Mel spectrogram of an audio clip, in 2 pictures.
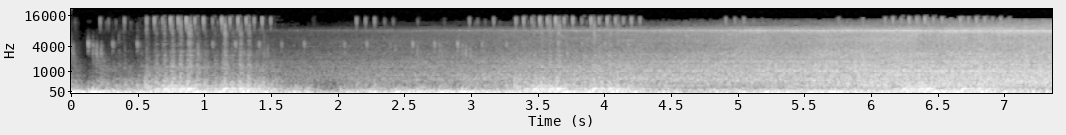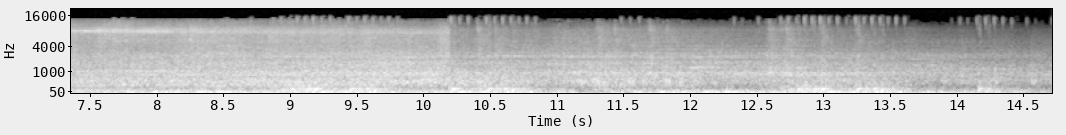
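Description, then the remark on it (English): A loud, continuous rumbling roar of a passing train on the railway by a main station, a steady heavy wash of noise with a low hum that holds throughout, no voices. “Is there a train station nearby?”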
